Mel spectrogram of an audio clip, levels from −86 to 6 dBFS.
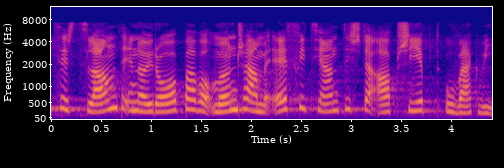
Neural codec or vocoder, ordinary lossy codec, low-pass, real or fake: none; none; 7.2 kHz; real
